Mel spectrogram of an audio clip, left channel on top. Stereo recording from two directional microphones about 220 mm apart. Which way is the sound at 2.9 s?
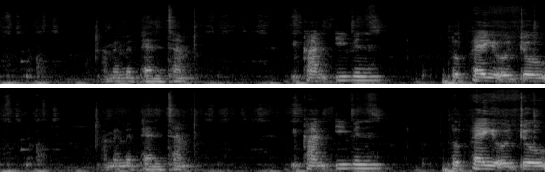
35° right (ahead or behind).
